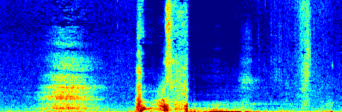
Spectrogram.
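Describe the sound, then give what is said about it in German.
A breathy, hitching inhale builds up, then a single loud, sharp sneeze bursts out, followed by a brief low exhale. No one speaks. “ja, gleich muss ich niesen.”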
